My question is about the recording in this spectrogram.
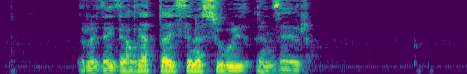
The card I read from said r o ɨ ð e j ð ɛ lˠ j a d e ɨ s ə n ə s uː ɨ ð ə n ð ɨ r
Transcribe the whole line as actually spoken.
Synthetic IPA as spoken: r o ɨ ð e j ð ɛ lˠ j a d a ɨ θ ə n ə s uː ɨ ð ə n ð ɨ r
